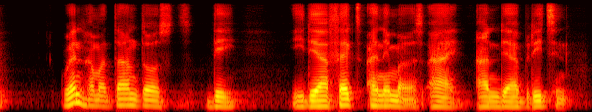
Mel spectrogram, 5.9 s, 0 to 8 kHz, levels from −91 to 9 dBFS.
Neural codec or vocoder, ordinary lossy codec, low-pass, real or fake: codec, 16 kHz, about 1 kbps, DyCAST, with the encoder's durations; none; 7.2 kHz; fake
